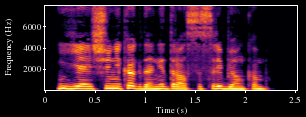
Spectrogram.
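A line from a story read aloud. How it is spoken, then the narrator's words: Snorted. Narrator (Russian): хмыкнул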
